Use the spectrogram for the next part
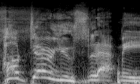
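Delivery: high, drawn-out outraged whine; mock indignation. Slapped man to his attacker, mock indignant. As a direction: imitate a slapped fool's slow, high outrage.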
